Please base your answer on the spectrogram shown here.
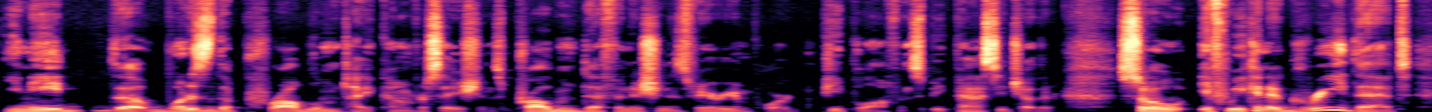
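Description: A man's voice: mid-range voice, lively intonation, quick pace, dark tone, husky, no room sound, studio quality. A man answering as a podcast guest, thinking aloud with many asides and restarts. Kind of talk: conversational interview answers.

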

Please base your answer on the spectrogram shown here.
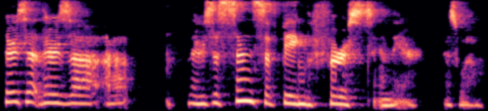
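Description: Bright-voiced woman musing aloud. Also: medium pitch, a little slow, vocal fry. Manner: reflective, restates her points. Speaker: podcast co-host. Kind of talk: spiritual discussion podcast.

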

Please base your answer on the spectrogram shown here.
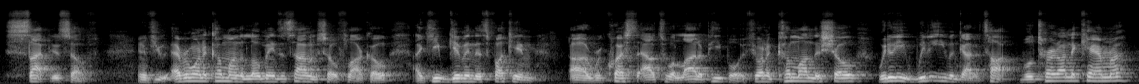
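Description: A man hosting his own podcast, ranting heatedly and cursing a lot, with an occasional stutter and pauses filled with um and like. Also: mid-range voice. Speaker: podcast host. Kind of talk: ranting commentary.

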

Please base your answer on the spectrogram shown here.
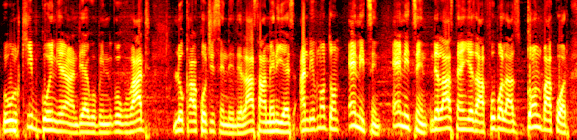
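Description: Nigerian guy on a sports podcast, higher-ish voice, argues his point hard, repeats himself. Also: fairly quick, a bit bright. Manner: argumentative, emphatic, repeats words, rhetorical questions. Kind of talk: opinionated sports debate.

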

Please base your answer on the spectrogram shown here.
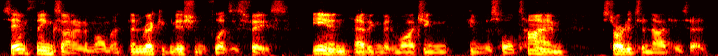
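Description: A man's voice: medium pitch, normal speed, fairly bright tone, breathy edge, low-quality recording. A man narrating scripted stage directions for a play reading.

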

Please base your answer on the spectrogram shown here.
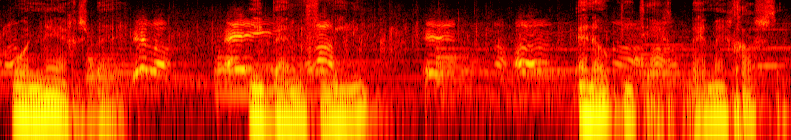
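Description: Very deep-voiced, melancholy hotelier. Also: male voice, fairly even intonation, a little slow. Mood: brooding, lonely. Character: melancholy hotelier, caught between family and guests. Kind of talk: Dutch radio drama acting. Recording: loud music and crowd behind.

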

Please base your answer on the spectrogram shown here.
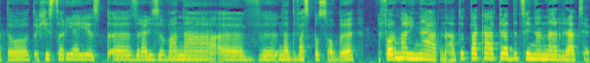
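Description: A woman's voice: medium pitch, gravelly, a little mellow. A woman hosting a radio programme, introducing things in a conversational way. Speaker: radio host and audio drama maker. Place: at home, near a balcony.

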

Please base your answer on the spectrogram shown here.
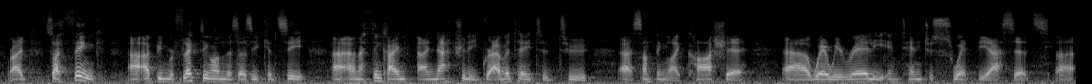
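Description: A man with a Zimbabwean accent talks casually on a live panel, leaning on "uh" between phrases. His voice sits at an ordinary middle pitch. Faint room noise hangs behind him. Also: a little mellow. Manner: chatty, many "uh" fillers, laughs along. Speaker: panel guest, car share manager. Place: workspace event room with small audience.

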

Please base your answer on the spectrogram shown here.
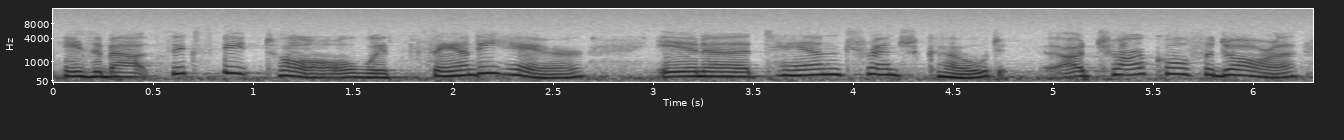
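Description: A woman's voice: medium pitch, sing-song, measured pace. A woman playing a polite, anxious mother of two in a radio play. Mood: worried. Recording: muffled phone-like old radio broadcast, faint noise.

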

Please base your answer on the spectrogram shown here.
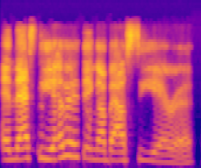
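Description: An American woman, roughly in her thirties, co-hosting a radio show with casual talk about music. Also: a little high, expressive, brisk, fairly bright tone, no room sound.

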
